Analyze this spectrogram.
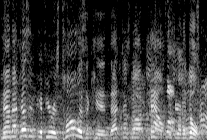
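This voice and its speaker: Shouting loudly in an animated tone, a man speaks at an extremely high pitch and a moderate pace with ordinary pitch variation, amid audible room echo and crowd noise in the background. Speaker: drag racing event host. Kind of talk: live event emcee at driver introductions. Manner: loud, yelling.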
